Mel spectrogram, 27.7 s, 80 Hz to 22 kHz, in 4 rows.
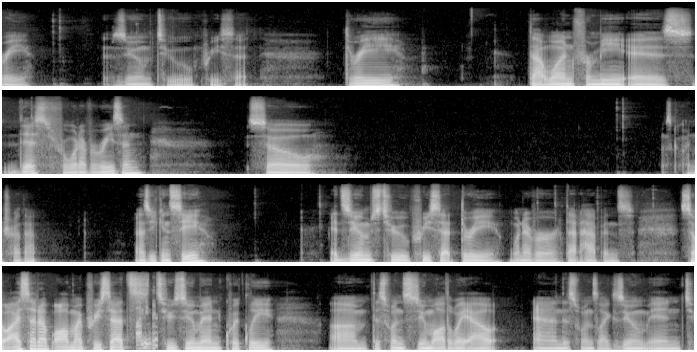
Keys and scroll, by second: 1.3-3.3 typing, 14.6 ctrl+f, 18.0 ctrl+f, 23.3 -, 24.2 -, 26.9 =.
